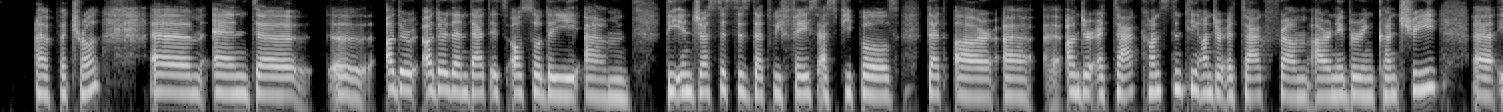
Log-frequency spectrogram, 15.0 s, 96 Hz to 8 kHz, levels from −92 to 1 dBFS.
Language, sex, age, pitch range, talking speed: English, female, 30-49, 185-220 Hz, 135 wpm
